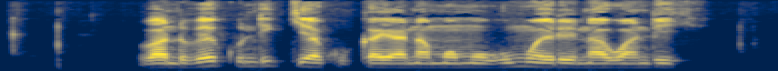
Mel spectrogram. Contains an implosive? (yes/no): no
